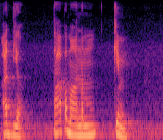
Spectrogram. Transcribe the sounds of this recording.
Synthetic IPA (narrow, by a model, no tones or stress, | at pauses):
ɐd̪jɐ | t̪aːpɐmaːnɐm | kim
